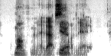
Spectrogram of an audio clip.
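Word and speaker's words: Hogmanay: Is that that homogamy? Is that right? Is it might butcher the name? Mogman. Mogman.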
